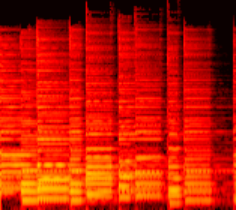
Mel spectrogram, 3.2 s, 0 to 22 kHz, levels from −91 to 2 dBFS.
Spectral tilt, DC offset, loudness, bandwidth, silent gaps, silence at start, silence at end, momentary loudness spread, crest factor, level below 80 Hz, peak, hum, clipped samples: -3.5 dB/octave; under 0.1%; -31 LUFS; over 20 kHz; none; 0 s; 0 s; 8 LU; 14 dB; -70 dBFS; -16 dBFS; none; under 0.1%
